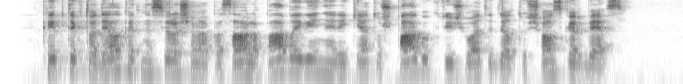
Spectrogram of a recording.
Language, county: Lithuanian, Klaipėda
